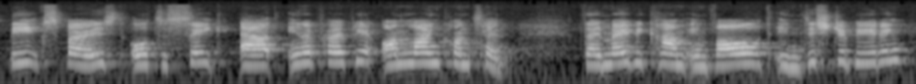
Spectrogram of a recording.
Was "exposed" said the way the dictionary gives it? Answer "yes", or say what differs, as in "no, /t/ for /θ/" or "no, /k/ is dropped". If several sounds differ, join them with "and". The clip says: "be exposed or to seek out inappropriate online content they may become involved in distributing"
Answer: yes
